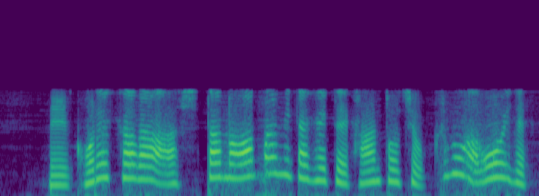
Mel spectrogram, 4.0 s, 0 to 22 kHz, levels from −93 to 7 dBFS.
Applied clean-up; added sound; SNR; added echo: neural separator model SepFormer WHAMR!.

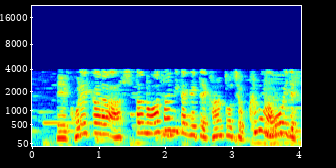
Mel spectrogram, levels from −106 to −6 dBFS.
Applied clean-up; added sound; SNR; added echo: classical method WPE with log-MMSE.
